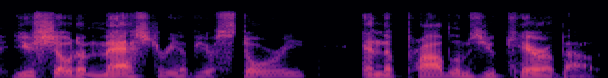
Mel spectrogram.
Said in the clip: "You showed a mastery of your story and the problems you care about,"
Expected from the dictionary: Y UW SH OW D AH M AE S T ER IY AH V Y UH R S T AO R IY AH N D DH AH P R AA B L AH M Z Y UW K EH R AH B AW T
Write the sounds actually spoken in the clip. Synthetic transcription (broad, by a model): Y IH SH OW D AH M AE S T ER IY AH V Y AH R S T AO R IY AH N DH AH P R AA B L AH M Z Y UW K EH R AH B AW T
